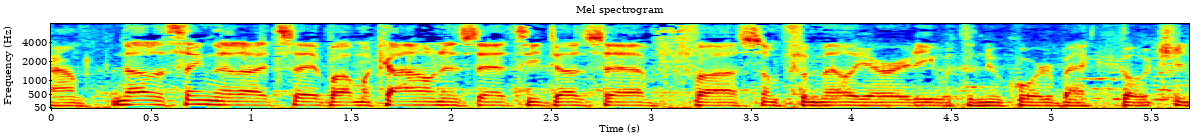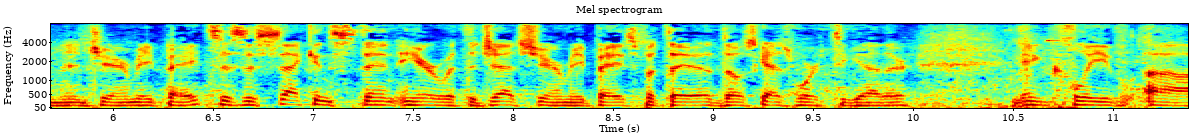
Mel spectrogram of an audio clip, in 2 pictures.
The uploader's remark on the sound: Live at the League Meetings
